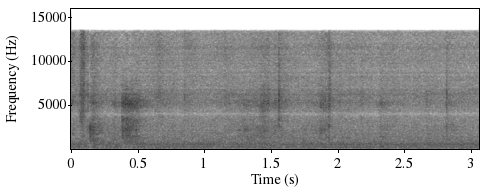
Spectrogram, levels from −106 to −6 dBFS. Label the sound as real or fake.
fake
